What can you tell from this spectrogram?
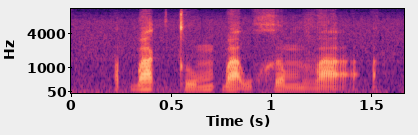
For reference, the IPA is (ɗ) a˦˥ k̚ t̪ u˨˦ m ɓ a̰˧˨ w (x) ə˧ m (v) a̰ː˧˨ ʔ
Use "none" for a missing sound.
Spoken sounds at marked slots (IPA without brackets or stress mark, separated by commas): ɓ, x, v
